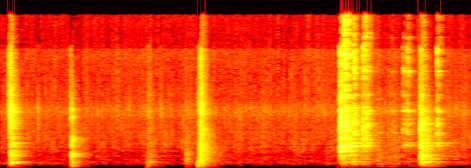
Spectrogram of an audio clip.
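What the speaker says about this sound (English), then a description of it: "we're also going to put the spaghetti sauce in there because I'm just mixing it all together" A utensil stirs ravioli lasagna with spaghetti sauce in a dish, making a series of sharp clinks and scrapes at an uneven pace, close and fairly loud, with no talking.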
